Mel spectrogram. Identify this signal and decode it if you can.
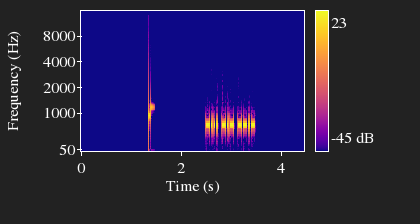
Morse code, heard as a keyed tone, about 44 wpm, 700 Hz. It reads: BKQ
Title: USA Call Sign Postfixes - 3 Letters 45wpm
